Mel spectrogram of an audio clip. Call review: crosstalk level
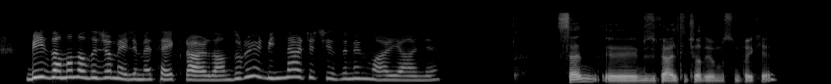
none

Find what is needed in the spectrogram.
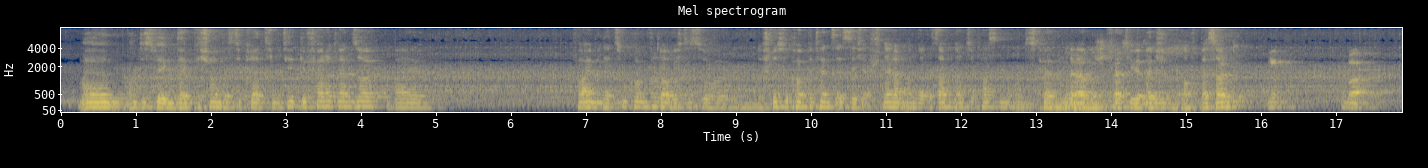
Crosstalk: present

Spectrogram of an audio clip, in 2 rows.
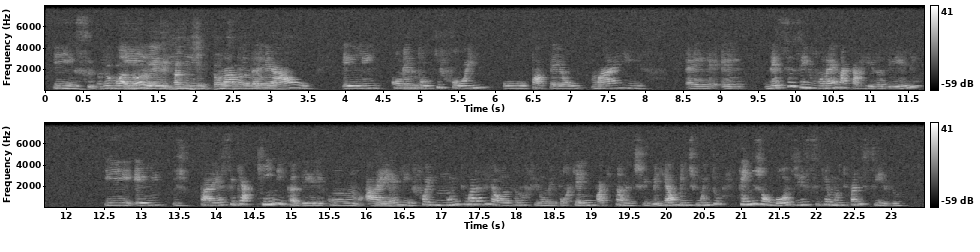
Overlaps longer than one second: present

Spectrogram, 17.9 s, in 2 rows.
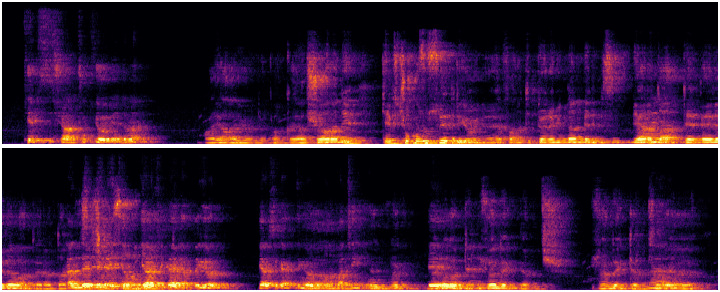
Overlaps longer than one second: present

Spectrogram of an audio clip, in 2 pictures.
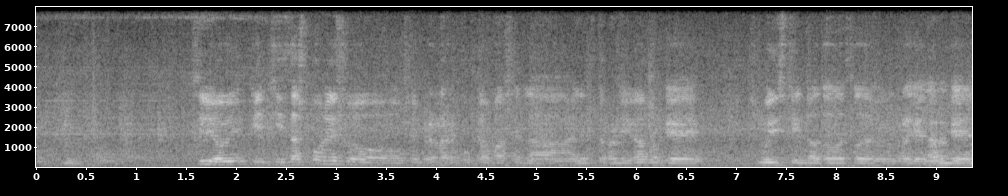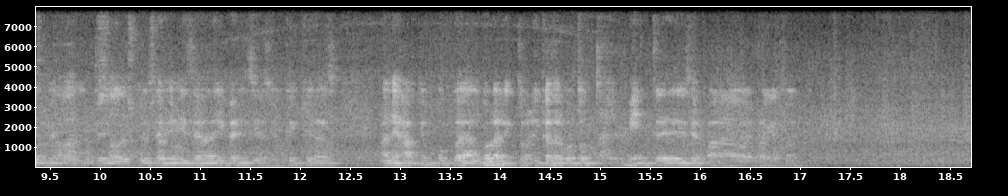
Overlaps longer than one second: present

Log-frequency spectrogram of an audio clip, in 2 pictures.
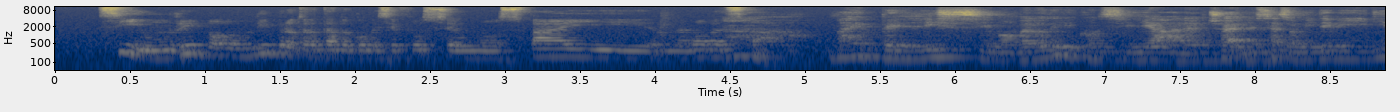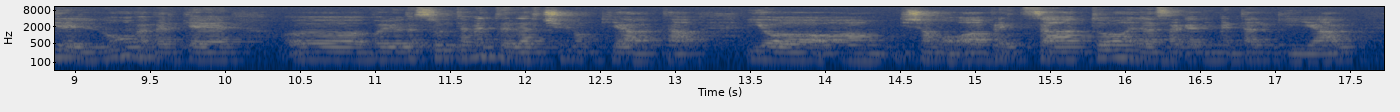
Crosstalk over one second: none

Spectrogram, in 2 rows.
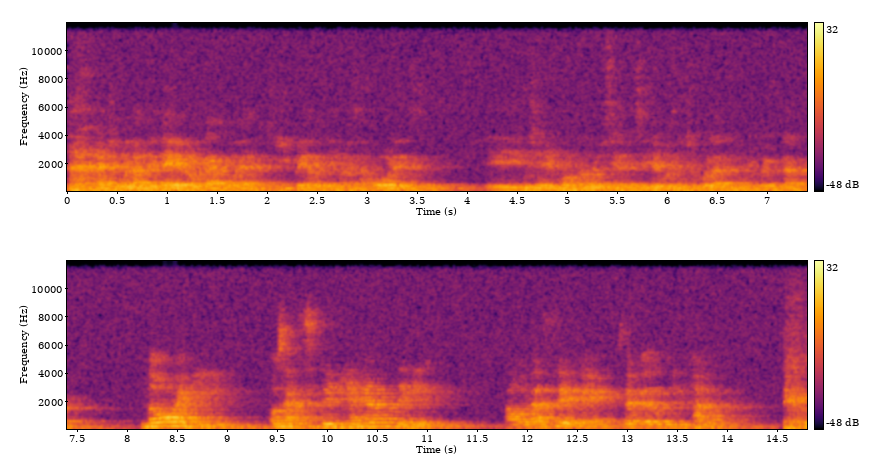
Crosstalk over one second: none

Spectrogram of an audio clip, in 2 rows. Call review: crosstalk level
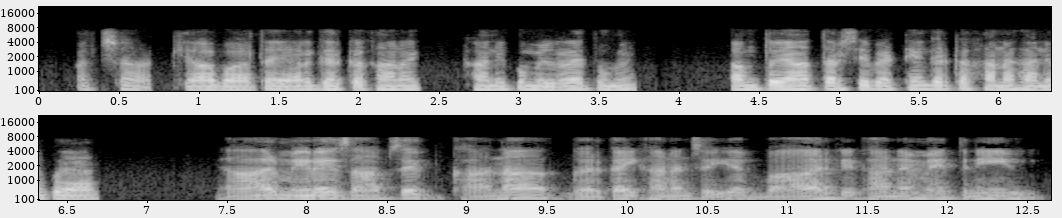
none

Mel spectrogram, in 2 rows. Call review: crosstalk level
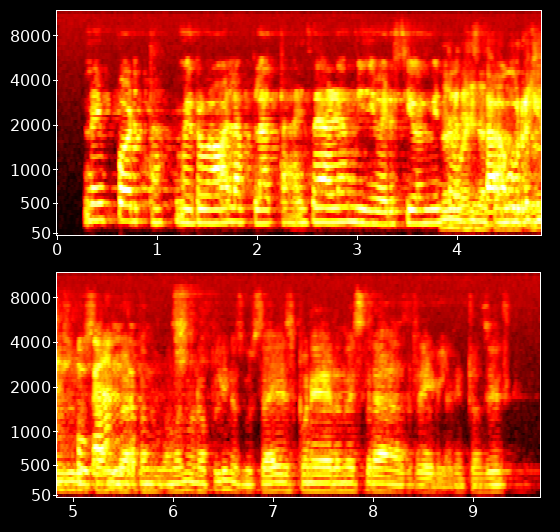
present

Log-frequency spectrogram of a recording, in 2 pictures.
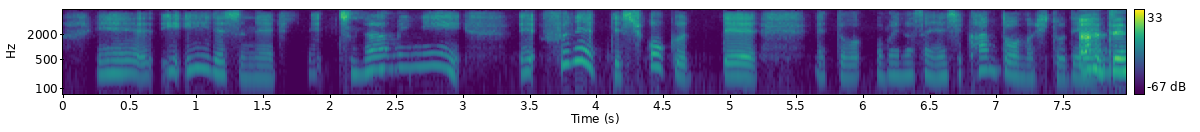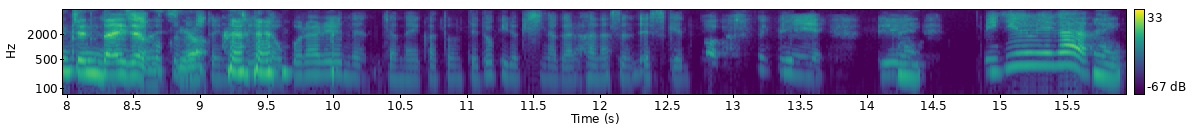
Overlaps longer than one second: present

